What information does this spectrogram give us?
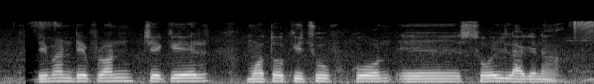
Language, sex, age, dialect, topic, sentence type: Bengali, male, 18-24, Standard Colloquial, banking, statement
